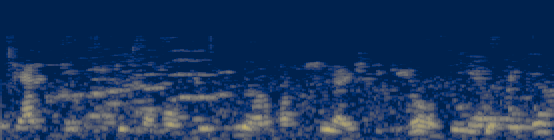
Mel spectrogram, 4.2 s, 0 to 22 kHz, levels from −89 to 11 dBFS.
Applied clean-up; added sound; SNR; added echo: classical method Wiener filter.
